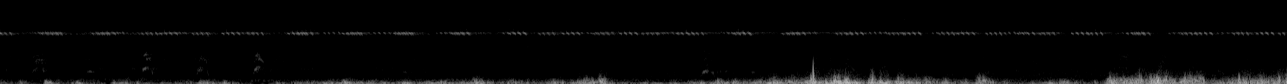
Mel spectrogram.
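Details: A cricket chirps steadily in high, pulsed bursts on a hillside at Zorlesti, Romania, against a low rumble of wind and rustling.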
